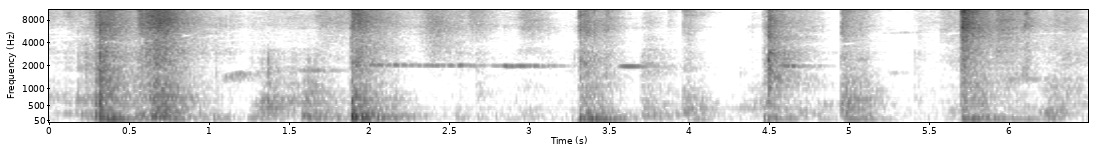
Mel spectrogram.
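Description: Packing tape being picked at and peeled off a cardboard box by hand, in a string of short, scratchy rips and scrapes; the loudest is near the end.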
